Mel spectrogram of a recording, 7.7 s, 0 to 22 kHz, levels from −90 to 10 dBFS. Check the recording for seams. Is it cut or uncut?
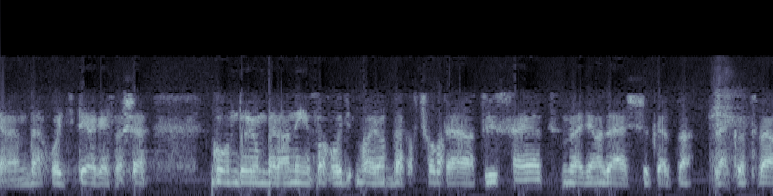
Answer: cut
